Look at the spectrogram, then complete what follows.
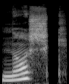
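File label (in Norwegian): "norsk", Norwegian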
